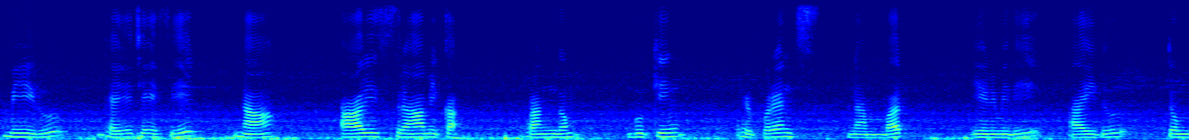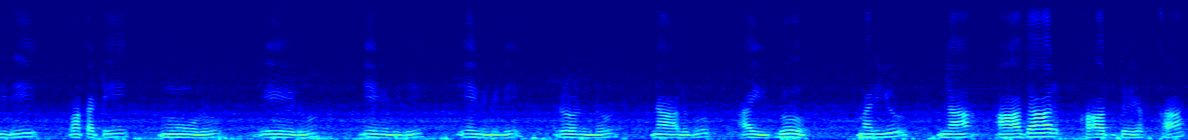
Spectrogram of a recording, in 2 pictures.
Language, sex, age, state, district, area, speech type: Telugu, female, 60+, Andhra Pradesh, Krishna, rural, read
